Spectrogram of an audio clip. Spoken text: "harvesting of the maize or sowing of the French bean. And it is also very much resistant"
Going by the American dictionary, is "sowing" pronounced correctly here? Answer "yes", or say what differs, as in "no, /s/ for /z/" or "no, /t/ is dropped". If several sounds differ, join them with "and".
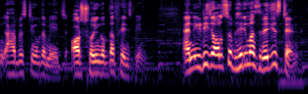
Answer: no, /ʃ/ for /s/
